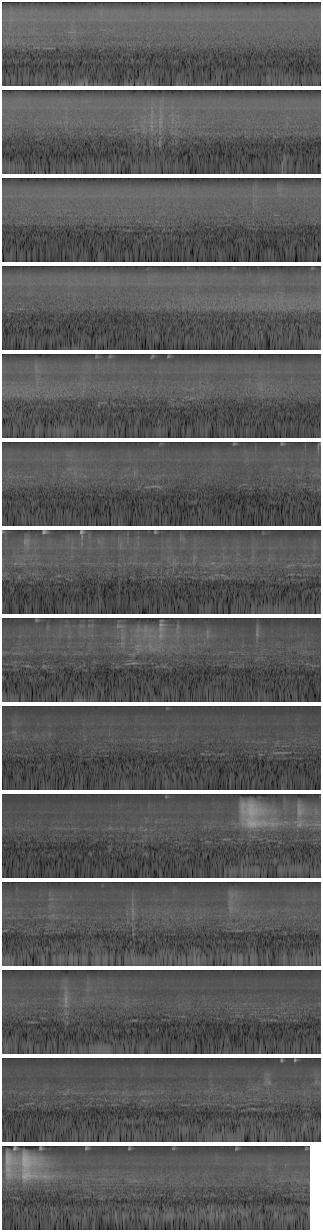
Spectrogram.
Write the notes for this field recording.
night ambience at landwehrkanal, berlin, wind.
